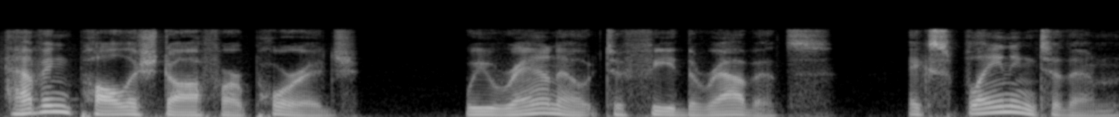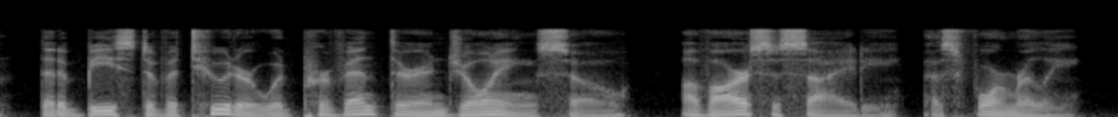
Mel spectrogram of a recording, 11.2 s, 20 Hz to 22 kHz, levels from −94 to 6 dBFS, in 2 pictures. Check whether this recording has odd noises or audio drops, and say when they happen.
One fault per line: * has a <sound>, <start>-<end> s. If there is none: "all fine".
all fine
